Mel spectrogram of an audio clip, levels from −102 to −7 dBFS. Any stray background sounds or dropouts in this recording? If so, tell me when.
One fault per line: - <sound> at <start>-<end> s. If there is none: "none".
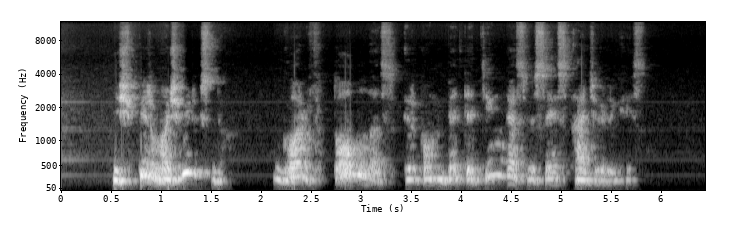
none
